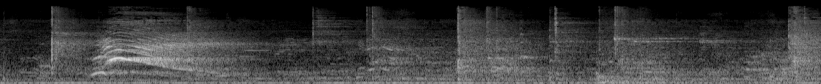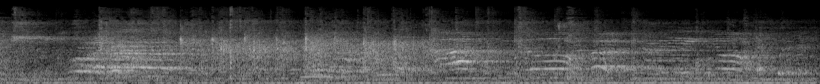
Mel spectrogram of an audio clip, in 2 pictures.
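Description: Sports shoes squeak on a hard court floor in a large echoing hall.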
